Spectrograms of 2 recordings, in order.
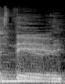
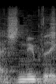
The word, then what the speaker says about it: Schneebly: S-C-H-N-E-E-B-L-Y. Schnibble. – Schnibble. – Schnibble. – Y más difícil pronunciarlo, ¿no? – Que sería algo así como... Como... Schnibble.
